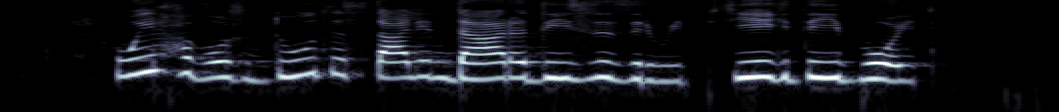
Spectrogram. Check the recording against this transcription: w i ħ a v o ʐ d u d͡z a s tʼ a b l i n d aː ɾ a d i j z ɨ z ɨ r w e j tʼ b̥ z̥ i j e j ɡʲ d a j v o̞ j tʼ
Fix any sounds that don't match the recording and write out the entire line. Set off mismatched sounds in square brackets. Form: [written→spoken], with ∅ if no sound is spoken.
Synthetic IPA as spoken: w i ħ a v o ʐ d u d͡z a s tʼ a [b→∅] l i n d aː ɾ a d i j z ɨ z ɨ r w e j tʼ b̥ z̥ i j e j ɡʲ d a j [v→b] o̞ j tʼ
